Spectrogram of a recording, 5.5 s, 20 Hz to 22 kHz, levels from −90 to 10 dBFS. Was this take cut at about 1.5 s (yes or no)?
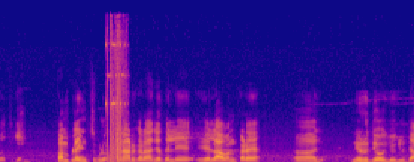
yes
